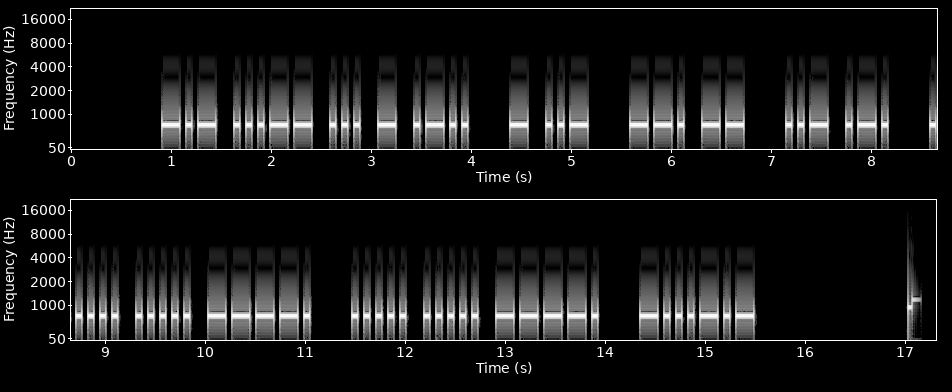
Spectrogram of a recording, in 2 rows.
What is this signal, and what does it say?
Morse code, heard as a keyed tone, about 20 wpm, 700 Hz. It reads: K3STL TU GM UR 559 559 <BK>
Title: POTA QSO Practice - 20wpm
